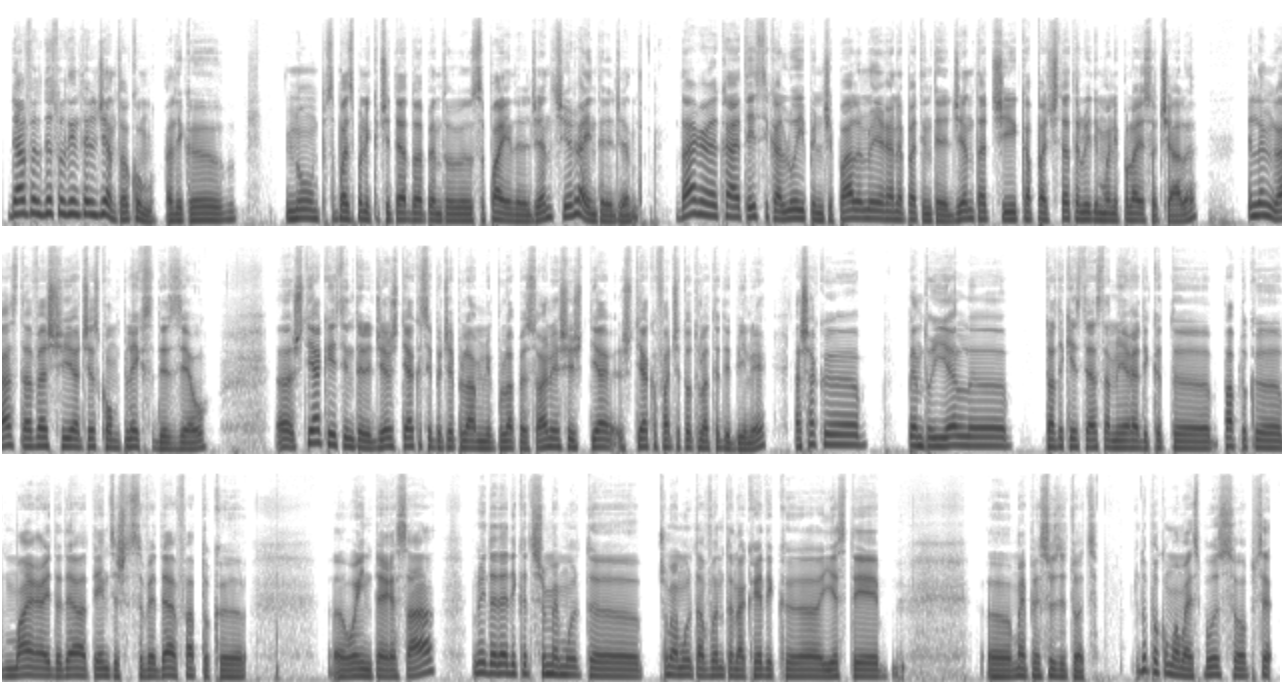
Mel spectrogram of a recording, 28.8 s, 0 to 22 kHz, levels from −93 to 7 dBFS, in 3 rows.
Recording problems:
wrong speed, natural pitch; too fast; 1.6 times normal speed

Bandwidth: 16 kHz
